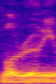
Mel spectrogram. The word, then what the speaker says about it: Mulroney: it really bothers me that his name is pronounced Mulroney when it's spelled Mulroney.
